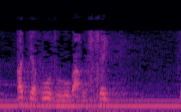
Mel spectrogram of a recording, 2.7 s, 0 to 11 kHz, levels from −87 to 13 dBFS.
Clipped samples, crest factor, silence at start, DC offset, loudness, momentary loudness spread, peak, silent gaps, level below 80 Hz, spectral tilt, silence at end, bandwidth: under 0.1%; 20 dB; 0 s; under 0.1%; -32 LUFS; 9 LU; -12 dBFS; none; -52 dBFS; -8.5 dB/octave; 0 s; 7.2 kHz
